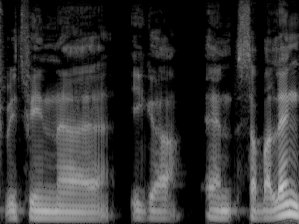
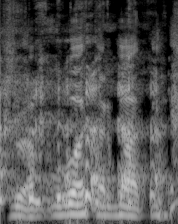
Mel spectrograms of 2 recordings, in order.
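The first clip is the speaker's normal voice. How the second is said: breaking into laughter while talking; laughing; 5 semitones higher, 7 dB louder than usual. Real, not acted. Telling co-host about the bottle thrown from the stands, laughing. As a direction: laugh through the words, louder.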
